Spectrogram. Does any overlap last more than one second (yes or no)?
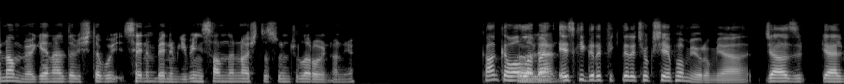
no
